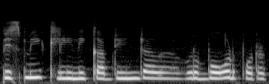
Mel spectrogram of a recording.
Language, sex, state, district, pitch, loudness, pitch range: Tamil, female, Tamil Nadu, Nilgiris, 275 Hz, -13 LUFS, 270-295 Hz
